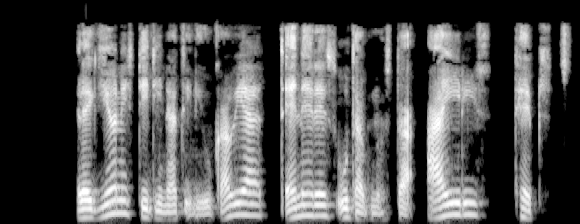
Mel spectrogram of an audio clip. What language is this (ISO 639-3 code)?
kat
